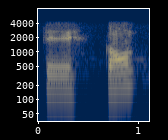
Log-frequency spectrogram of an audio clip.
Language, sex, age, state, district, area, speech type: Punjabi, male, 30-45, Punjab, Bathinda, rural, conversation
